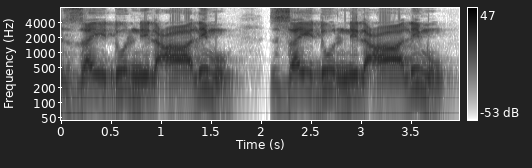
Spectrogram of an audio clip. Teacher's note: جب تنوین والا لفظ معرف باللام کے ماقبل ہو تو نون تنوین کو کسرہ دے کر لام کے ساتھ ملا کر پڑھیں گے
